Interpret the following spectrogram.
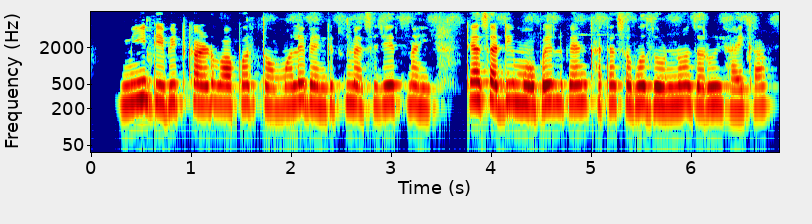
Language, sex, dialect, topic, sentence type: Marathi, female, Varhadi, banking, question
